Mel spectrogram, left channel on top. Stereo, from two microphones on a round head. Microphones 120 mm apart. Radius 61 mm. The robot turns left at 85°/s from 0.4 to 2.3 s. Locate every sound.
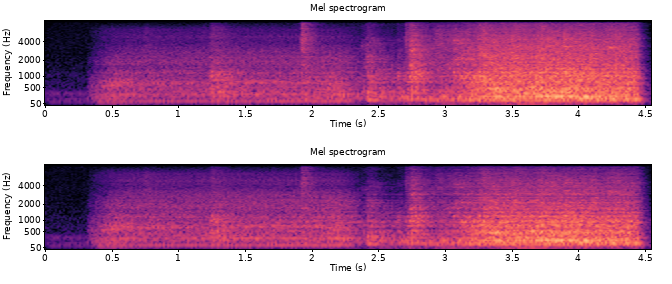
1.2 s a sliding door: 165° left, 0.7 m; by 4.5 s 75° left, 0.7 m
